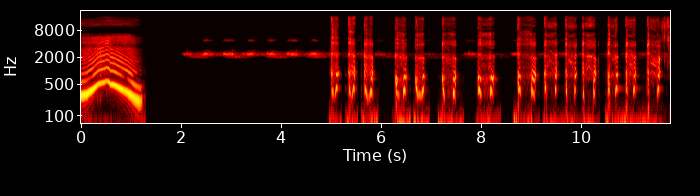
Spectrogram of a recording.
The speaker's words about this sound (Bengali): আপনার হঠাৎ এত কাশি কেন হচ্ছে?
